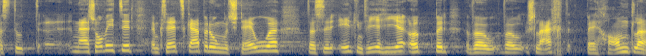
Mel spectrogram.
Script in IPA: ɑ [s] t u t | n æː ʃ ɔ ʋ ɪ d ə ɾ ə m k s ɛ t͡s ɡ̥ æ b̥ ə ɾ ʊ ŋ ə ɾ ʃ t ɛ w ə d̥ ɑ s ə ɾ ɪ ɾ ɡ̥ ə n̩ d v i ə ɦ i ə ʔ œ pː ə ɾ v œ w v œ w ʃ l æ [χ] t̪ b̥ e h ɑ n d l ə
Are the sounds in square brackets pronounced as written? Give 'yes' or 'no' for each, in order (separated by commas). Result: yes, yes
